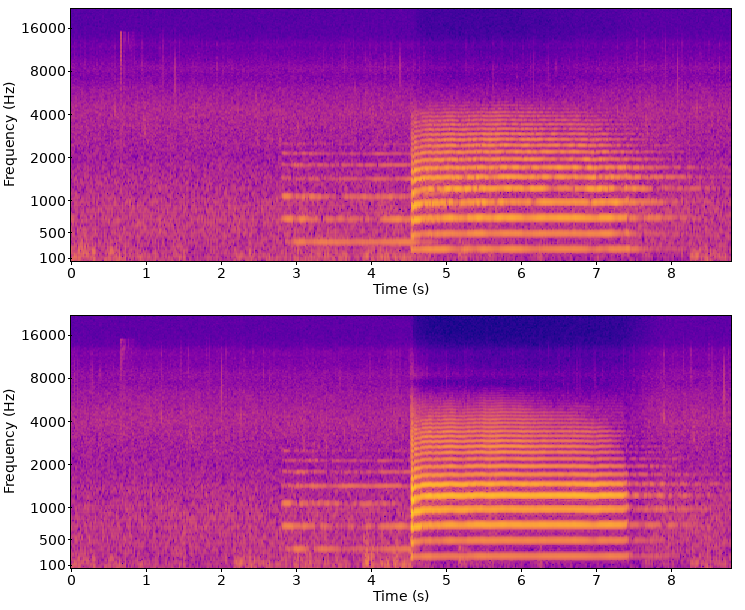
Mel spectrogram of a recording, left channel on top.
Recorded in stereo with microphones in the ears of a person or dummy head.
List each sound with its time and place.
0.7 s a ringtone: 35° left (ahead or behind), 4.5 m
2.8 s a flute: 10° left (ahead or behind), 9 m
4.5 s a trumpet: 50° right (ahead or behind), 0.6 m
